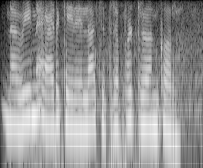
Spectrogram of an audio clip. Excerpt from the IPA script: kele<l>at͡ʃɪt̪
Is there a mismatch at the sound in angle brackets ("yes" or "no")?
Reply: no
